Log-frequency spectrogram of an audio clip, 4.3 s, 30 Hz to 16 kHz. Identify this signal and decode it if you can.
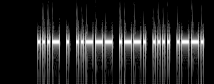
Morse code, heard as a keyed tone, about 25 wpm, 700 Hz. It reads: VE2PHP
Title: DXCC-100 Call Signs - 6 Characters - Repeated 2x - 25wpm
